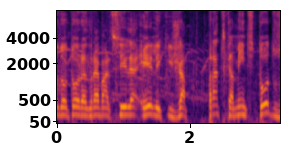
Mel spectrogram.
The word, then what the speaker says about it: Marsiglia: Marsiglia que se escreve. Isso, Marsiglia. Italiano. Família. Exatamente, André Marcília.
